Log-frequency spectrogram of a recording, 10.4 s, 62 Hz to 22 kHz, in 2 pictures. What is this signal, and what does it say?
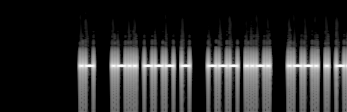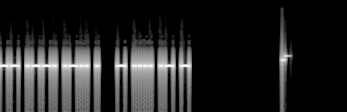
Morse code, heard as a keyed tone, about 30 wpm, 700 Hz. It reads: A LOT OF PEOPLE THAT
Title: Sets of 5 Words Encore2 30wpm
